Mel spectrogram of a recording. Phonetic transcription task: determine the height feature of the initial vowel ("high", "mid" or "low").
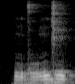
mid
